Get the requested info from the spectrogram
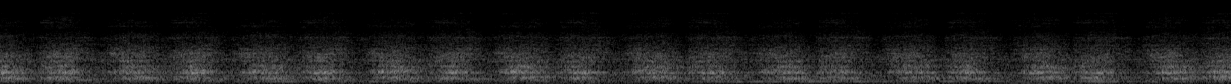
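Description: Pen scratching across paper as a turntable-driven wooden linkage drags it in loops, with the linkage's wooden pivots rubbing. A rhythmic rasping that swells and fades a little under twice a second.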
